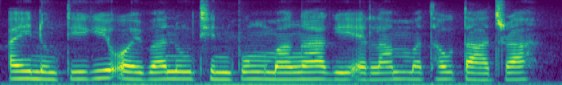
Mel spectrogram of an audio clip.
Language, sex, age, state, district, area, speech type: Manipuri, female, 18-30, Manipur, Churachandpur, rural, read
